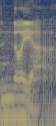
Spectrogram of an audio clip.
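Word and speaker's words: Neue: now okay I'm going to usea NOA that's how you pronounce it so what I will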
